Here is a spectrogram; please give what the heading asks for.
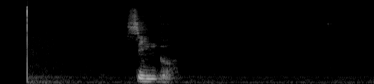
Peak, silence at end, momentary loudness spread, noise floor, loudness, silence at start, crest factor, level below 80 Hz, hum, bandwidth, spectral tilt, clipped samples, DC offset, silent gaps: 0 dBFS; 2 s; 23 LU; -65 dBFS; -32 LUFS; 0.25 s; 38 dB; -68 dBFS; none; 16.5 kHz; -4 dB/octave; under 0.1%; under 0.1%; none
